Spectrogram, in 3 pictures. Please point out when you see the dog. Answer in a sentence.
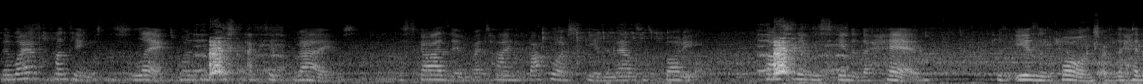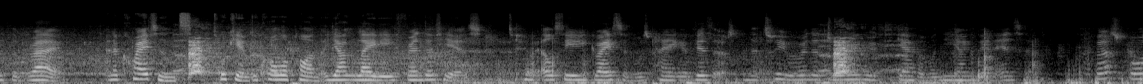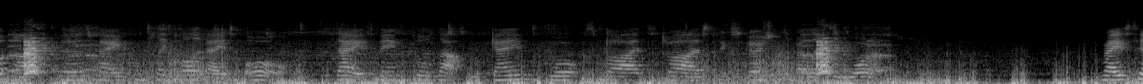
The dog can be heard from 1.9 to 2.9 s, from 7.5 to 8.5 s, from 13.2 to 14.1 s, from 19.6 to 20.6 s, from 22.9 to 23.9 s and from 30.9 to 31.8 s.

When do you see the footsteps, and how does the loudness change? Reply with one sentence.
The footsteps can't be heard in this clip.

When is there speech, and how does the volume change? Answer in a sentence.
The speech can be heard from 0.0 to 31.8 s, getting louder then quieter; and briefly from 33.8 to 34.2 s.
